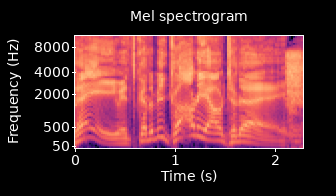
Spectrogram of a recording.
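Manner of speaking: high, swooping jock-bro weatherman delivery. Mocking a new TV weatherman's forecast delivery: jock-boy weatherman voice. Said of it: "he does the jock boys".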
